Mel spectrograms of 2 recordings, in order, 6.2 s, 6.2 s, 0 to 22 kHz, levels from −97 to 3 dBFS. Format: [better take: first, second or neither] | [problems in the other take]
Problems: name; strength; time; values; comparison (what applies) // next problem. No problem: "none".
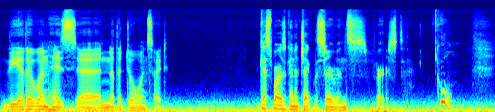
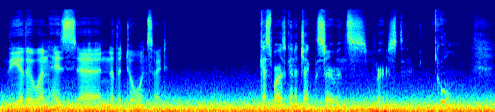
first | low rumble; loud; throughout; 2 dB below the speech; faint in the first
